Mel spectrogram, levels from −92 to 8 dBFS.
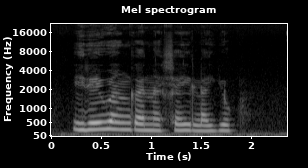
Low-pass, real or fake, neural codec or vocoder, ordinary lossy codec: none; real; none; none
